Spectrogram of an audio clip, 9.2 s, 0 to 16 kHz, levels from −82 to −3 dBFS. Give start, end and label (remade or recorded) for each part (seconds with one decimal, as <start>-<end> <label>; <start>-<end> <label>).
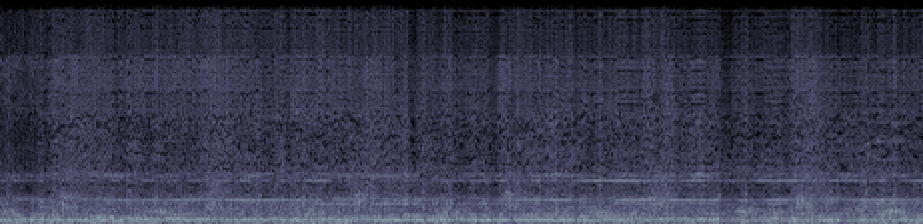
0.0-1.3 recorded; 1.3-4.1 remade; 4.1-4.6 recorded; 4.6-5.3 remade; 5.3-9.2 recorded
